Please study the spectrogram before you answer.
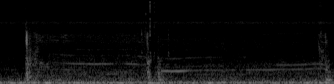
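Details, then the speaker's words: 2011 GMC Sierra 1500 SLE power window after cleaning and working the original switch: short steady motor whir with clunks at start and stop, smooth travel; motor works normally, earlier windows wouldn't move. "It's much better now. You know, these things weren't moving at all earlier today."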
